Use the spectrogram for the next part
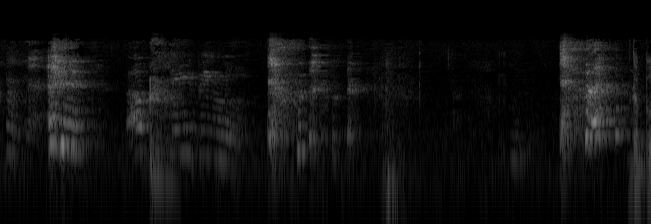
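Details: Repeated forceful, wet-edged coughs with throat clearing from a woman who laughed while eating and choked as food went down the wrong way: choking cough after aspiration.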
